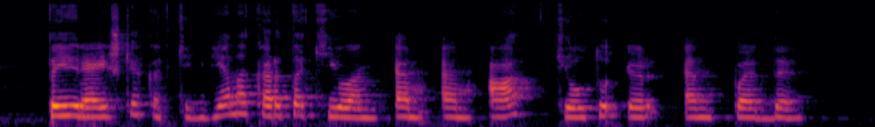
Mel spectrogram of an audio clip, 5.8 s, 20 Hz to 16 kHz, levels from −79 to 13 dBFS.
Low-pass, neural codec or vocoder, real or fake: 14.4 kHz; codec, 44.1 kHz, 7.8 kbps, Pupu-Codec; fake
